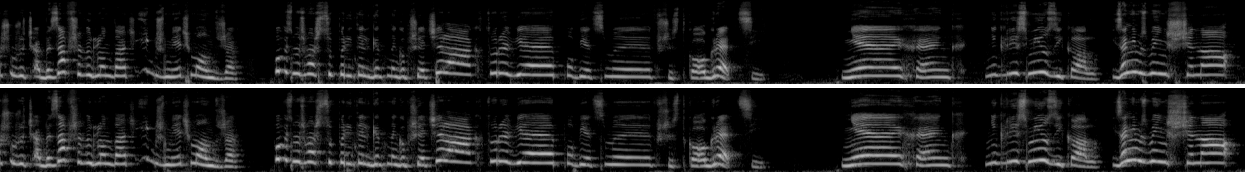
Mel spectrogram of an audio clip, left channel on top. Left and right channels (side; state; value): both; normal; correlation 0.49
